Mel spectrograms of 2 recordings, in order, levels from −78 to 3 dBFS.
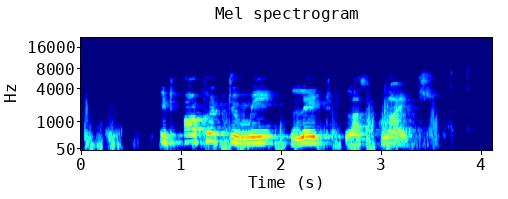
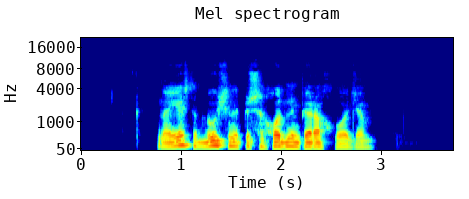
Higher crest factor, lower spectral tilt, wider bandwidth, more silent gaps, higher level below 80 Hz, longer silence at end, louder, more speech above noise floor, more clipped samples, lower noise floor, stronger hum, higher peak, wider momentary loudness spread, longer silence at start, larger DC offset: about the same, 18 dB vs 20 dB; about the same, -7.5 dB/octave vs -8 dB/octave; second, 7.2 kHz vs 9.4 kHz; neither; second, -60 dBFS vs -46 dBFS; second, 0.6 s vs 0.85 s; second, -30 LUFS vs -21 LUFS; second, 23 dB vs 59 dB; neither; second, -52 dBFS vs -79 dBFS; neither; second, -14 dBFS vs -2 dBFS; first, 23 LU vs 13 LU; second, 0.05 s vs 0.75 s; neither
